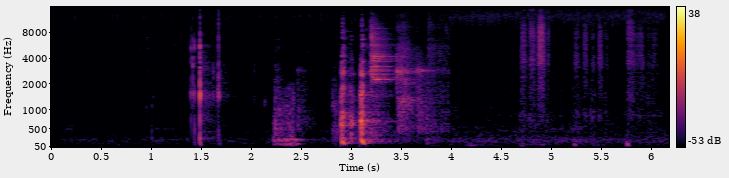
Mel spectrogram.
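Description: Faint, scattered clicks and rustles of a person moving close to a microphone. The loudest are a pair of sharp clicks about three seconds in, followed by a brief scratchy noise.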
